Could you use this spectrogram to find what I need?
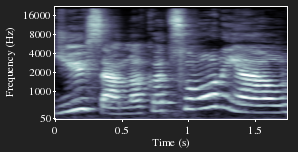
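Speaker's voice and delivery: ordinary delivery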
